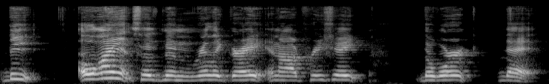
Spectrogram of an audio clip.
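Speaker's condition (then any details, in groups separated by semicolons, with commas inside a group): Spastic quadriplegic cerebral palsy; daily stretching to keep muscles from getting too tight, age 25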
